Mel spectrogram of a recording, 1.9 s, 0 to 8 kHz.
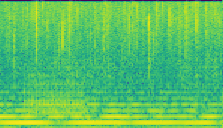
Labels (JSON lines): {"label": "biophony, midshipman", "recorder": "SoundTrap 500"}
{"label": "biophony, croak", "recorder": "SoundTrap 500"}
